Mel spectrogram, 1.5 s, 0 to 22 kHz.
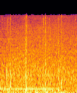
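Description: Horse hooves clip-clop in the fantasy role-playing video game The Witcher 3: Wild Hunt, a brisk, regular run of close hoof beats over a constant ambient bed of game sound.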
